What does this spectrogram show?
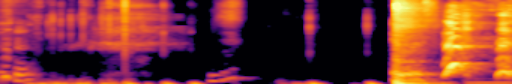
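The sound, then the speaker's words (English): A single loud, sharp pop of the cork from a bottle of Chandon Brut sparkling wine, made in California, bursts out after some quiet talking, followed right away by voices laughing and exclaiming. “My bubbly is only matched by the bubbles in this bottle. Pop it, bitch.”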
